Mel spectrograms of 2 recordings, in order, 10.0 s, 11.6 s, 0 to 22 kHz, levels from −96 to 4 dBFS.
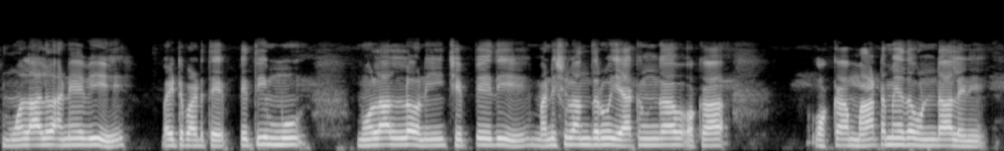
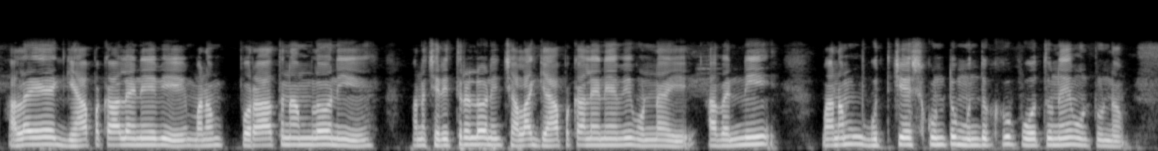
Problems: none marked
